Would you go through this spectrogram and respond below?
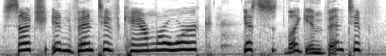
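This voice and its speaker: An excitable child termite in an improvised comedy podcast. The voice is extremely high and squeaky, pushed up into a falsetto. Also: male voice, unhurried, heavily acted. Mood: excited, indignant.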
